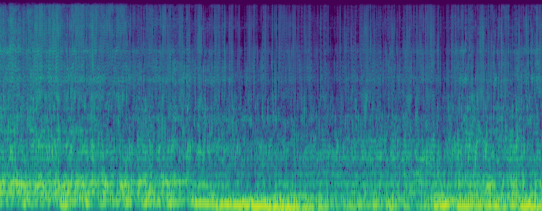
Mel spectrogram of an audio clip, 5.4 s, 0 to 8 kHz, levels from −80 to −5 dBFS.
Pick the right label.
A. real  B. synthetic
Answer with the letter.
B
